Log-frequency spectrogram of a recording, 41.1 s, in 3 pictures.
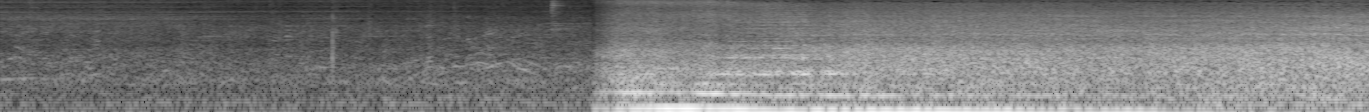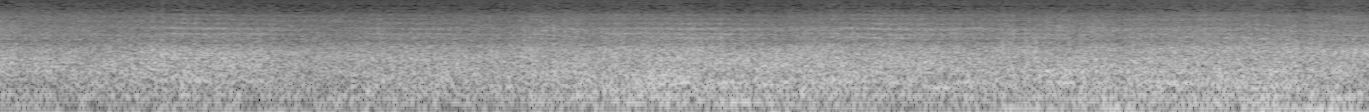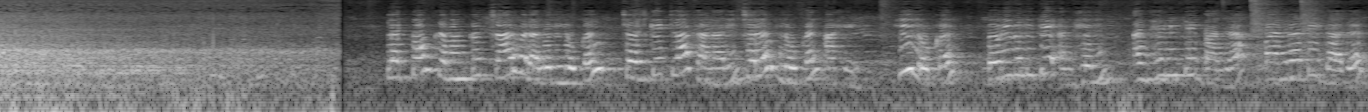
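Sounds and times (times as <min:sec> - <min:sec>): locomotive low hum: 0:00.0 - 0:30.8
train wheels rushing on rails: 0:00.0 - 0:30.8.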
